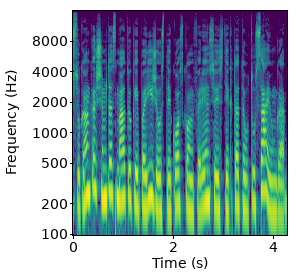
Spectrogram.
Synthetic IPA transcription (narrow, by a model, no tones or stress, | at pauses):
sʊkɐŋkɐʃʲɪmt̪ɐsmʲæːt̪uːkɐɪpɐɾʲiːʒʲɛʊst̪ɐɪkoːskɔnʲfʲɛɾʲɛnʲt̪ʲɪjoːjɪsʲt̪ʲɛɪkt̪ɐt̪ɐʊt̪uːsɑːjʊŋɡɐ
